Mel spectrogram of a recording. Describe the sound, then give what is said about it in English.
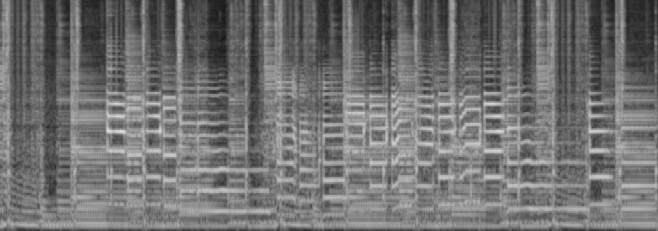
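A Fender electric guitar on the Fat Semi Clean setting, position one, with no effects on it, plays a busy run of picked notes and chords, fairly loud, with bright harmonic ringing and no voices over it. “This is it, just semi electric clean.”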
